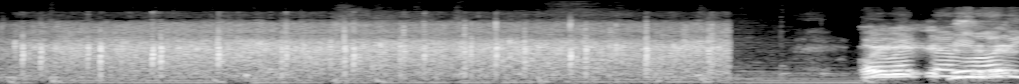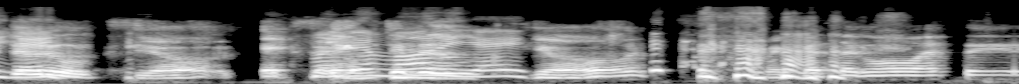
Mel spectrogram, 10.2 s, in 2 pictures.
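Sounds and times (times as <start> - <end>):
applause: 0.0 - 3.7, 4.7 - 5.4, 6.8 - 7.6
speech: 4.3 - 10.1
laughter: 4.4 - 10.1.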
